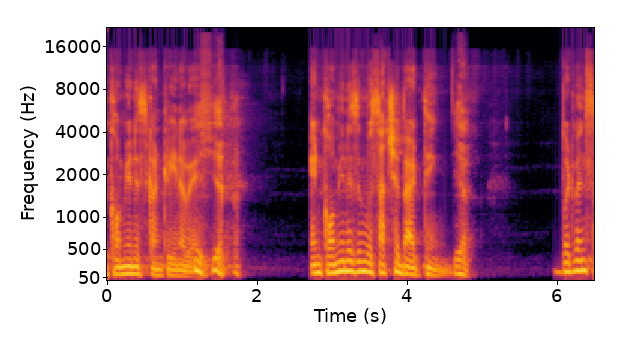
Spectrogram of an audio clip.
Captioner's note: chuckles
